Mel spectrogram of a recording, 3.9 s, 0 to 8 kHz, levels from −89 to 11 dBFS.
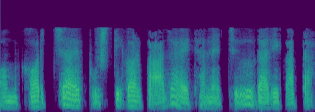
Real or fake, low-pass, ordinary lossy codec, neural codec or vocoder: fake; 7.2 kHz; AAC, 16 kbps; codec, 16 kHz in and 24 kHz out, 1 kbps, XY-Tokenizer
